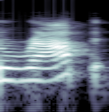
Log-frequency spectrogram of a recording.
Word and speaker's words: wrap: our prefix on then wrap is one of those words that has a wr at the beginning wrap there's our base where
